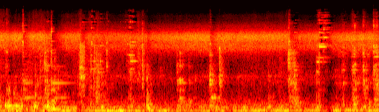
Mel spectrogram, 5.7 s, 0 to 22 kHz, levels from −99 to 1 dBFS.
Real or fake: real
